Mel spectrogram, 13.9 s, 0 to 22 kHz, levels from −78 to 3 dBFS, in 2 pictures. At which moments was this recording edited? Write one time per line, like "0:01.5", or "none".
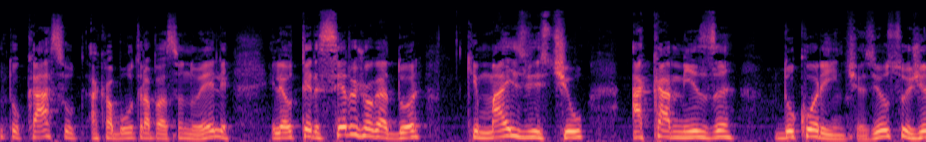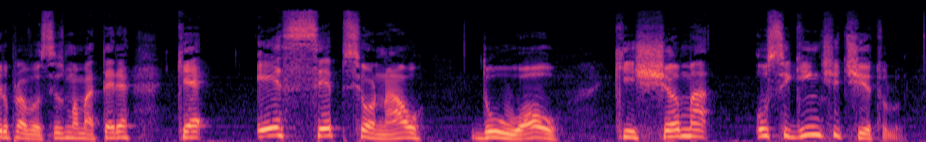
none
